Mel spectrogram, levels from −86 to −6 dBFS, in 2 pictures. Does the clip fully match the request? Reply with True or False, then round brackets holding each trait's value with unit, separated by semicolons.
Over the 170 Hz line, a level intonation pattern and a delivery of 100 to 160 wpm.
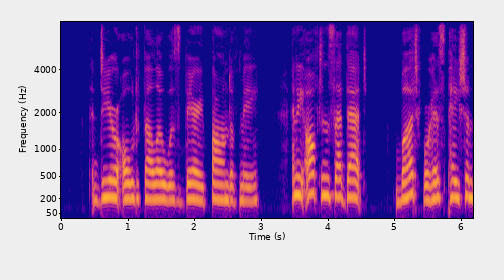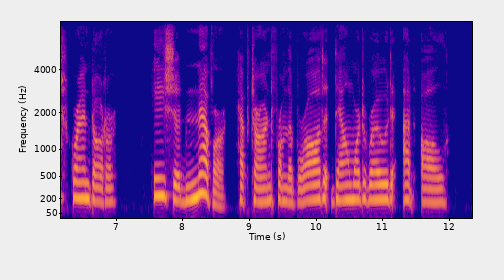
False (190 Hz; 3.0 semitones; 150 wpm)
